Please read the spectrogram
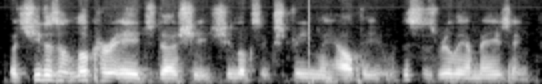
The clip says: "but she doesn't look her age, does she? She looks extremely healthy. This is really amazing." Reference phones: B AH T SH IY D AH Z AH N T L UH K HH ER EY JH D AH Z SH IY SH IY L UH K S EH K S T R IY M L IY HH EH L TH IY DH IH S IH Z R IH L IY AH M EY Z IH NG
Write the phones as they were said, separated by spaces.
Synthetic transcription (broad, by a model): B AH T SH IY D AH Z AH N T L UH K HH ER EY JH D AH Z SH IY SH IY L UH K S EH K S T R IY M L IY HH EH L TH IY DH IH S IH Z R IH L IY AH M EY Z IH NG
